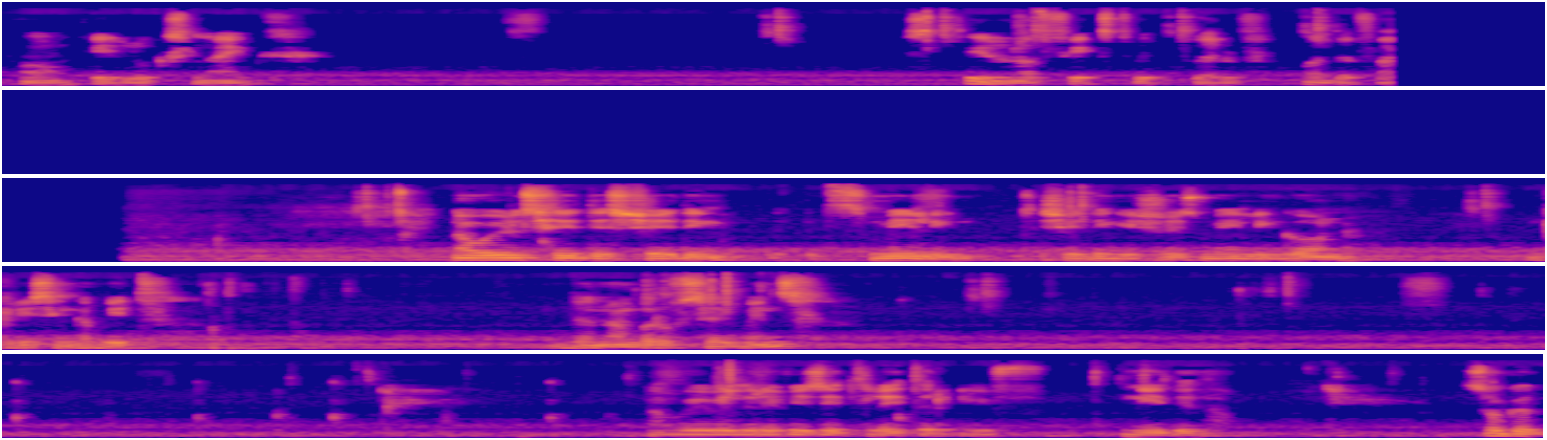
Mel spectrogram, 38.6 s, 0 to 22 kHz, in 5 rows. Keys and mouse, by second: 4.6 click, 5.1 click, 5.8-8.4 drag, 8.6 middle click, 8.8 Tab, 9.1 shift+n, 9.4 middle click, 10.2 click, 10.5 shift+click, 10.9 click, 11.4-12.8 drag, 13.0 middle click, 13.3-14.7 drag, 15.0 click, 15.7 middle click, 17.1 click, 18.2 middle click, 20.7 click, 22.7-25.1 drag, 26.3 click, 26.6 click, 27.9-30.2 drag, 31.0 middle click, 32.5 middle click, 34.4 click, 35.4 click, 36.5 Tab.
